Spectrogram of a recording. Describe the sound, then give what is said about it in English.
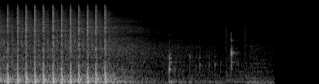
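A machine gun empties an entire drum of bullets in one loud, rapid burst of evenly spaced shots, then the sound trails off into a fading rumble with a couple of sharp clicks. “as he unloads, and you just see shells exploding out from this thing as he unloads an entire drum of bullets.”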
